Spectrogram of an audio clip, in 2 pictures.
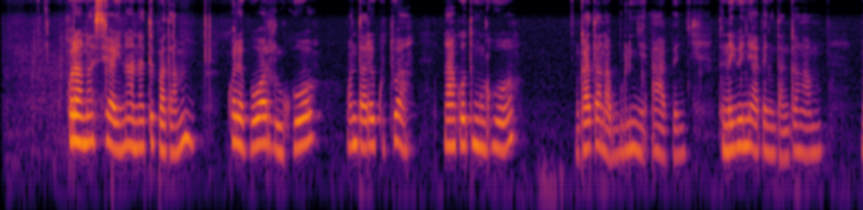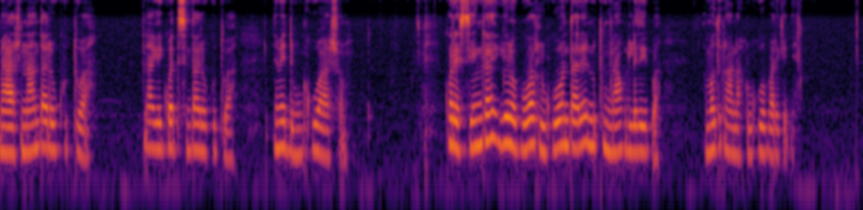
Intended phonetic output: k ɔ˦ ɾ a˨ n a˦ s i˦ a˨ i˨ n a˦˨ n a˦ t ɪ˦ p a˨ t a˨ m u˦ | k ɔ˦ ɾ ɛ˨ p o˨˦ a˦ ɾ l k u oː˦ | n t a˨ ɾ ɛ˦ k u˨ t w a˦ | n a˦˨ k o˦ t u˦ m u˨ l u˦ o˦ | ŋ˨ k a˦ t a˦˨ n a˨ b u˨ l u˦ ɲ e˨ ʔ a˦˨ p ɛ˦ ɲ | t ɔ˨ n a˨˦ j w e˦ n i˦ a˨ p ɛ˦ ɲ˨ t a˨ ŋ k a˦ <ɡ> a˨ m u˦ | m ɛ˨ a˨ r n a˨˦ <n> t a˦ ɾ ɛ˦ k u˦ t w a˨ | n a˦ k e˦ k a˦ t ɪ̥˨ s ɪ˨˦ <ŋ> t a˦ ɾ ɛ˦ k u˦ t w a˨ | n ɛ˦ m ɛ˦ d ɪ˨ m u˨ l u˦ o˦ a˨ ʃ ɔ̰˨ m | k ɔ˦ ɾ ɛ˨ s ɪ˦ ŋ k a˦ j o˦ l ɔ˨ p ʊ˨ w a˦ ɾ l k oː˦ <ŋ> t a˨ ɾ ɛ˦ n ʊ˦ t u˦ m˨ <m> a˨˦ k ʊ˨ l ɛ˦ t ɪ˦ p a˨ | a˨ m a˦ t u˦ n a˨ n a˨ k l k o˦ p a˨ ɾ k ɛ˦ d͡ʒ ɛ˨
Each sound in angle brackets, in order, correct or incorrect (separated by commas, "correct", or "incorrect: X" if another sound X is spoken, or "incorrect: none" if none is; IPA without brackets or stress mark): incorrect: ŋ, correct, incorrect: n, incorrect: n, incorrect: n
